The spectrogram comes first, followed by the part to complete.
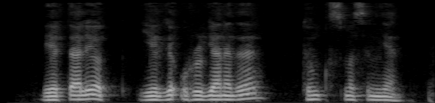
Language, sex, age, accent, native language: Uzbek, male, 25-34, Samarqand, Uzbek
